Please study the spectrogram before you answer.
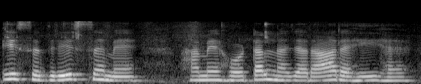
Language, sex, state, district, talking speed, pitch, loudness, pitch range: Hindi, female, Jharkhand, Palamu, 130 wpm, 195 Hz, -15 LUFS, 180-210 Hz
